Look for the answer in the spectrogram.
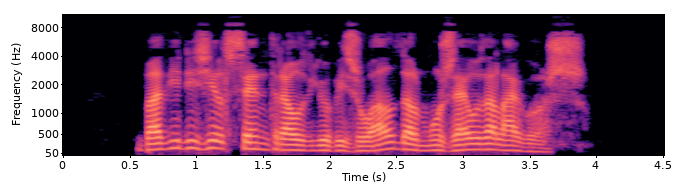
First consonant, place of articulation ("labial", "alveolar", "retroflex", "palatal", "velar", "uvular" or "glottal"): labial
